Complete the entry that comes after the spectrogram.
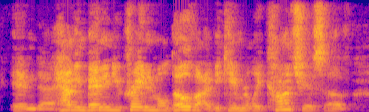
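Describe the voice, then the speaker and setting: A man talks with a Californian accent, his pitch high. He keeps a fairly quick pace with ordinary pitch variation. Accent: Californian American. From Northern California. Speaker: food company co-founder and investor. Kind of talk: interview.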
